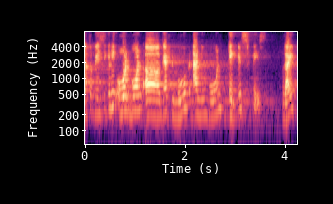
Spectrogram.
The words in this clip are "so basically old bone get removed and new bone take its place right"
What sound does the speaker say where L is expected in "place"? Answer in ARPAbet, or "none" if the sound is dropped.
none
